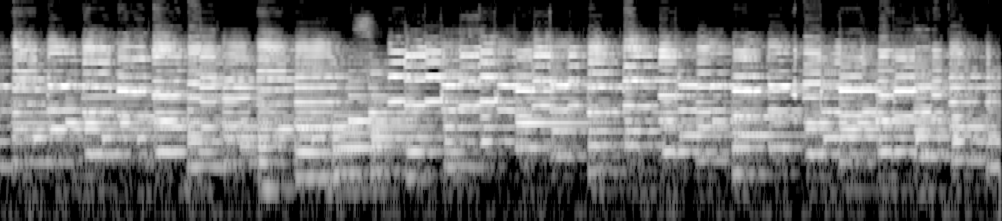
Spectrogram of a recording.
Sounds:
playing oboe

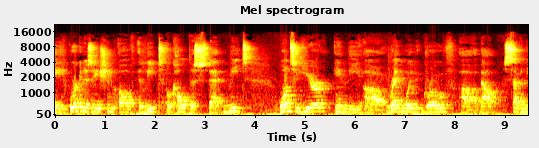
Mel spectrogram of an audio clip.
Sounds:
speech

